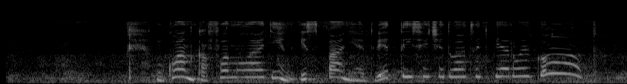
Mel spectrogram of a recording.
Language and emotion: Russian, positive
